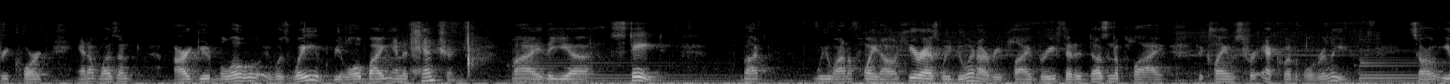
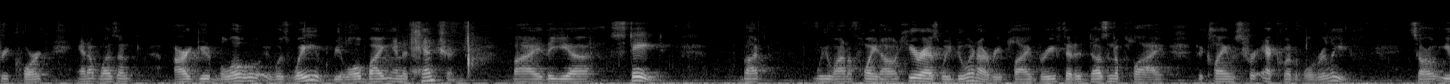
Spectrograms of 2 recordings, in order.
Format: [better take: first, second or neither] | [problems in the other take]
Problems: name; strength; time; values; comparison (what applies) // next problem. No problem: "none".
second | background sound (Guitar + Fart); 18 dB below the speech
